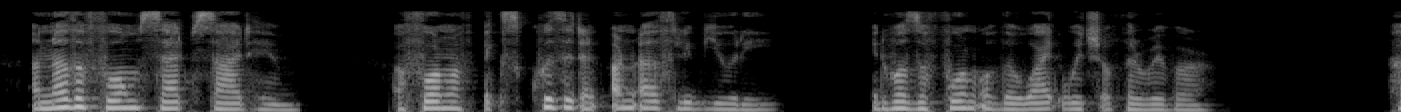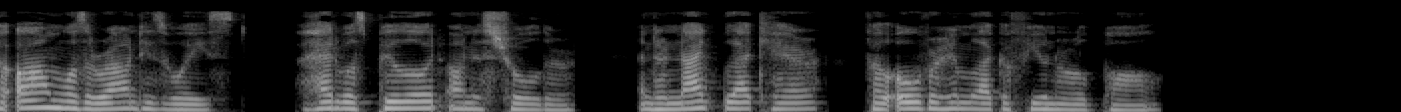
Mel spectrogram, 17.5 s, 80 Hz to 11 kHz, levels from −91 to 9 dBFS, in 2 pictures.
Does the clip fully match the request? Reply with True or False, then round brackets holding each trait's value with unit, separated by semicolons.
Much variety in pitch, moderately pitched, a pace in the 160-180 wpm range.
False (2.8 semitones; 180 Hz; 170 wpm)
